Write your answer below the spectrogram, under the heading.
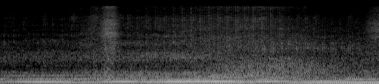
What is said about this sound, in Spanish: Va a pasar un auto, obvio, no pasa nadie. Ahí va a pasar un auto, lo vamos a escuchar en vivo y en directo, adelante.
